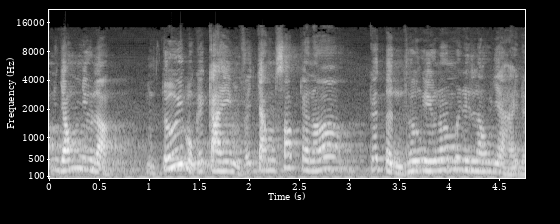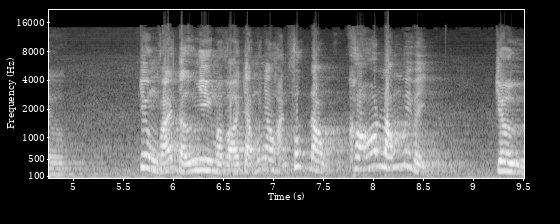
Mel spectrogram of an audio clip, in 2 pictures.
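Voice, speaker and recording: A man, a Buddhist monk, giving a lively dharma talk with stories, speaking directly to the congregation. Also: high-pitched. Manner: lively, addresses audience directly. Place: temple hall. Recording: echoey temple hall, faint hum.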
